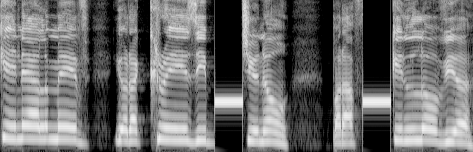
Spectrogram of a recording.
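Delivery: put-on weird Irish accent, shrill, high and loud. Copying a character's lines on request, Conor Harrigan Irish accent. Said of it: "Weird Irish accent".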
